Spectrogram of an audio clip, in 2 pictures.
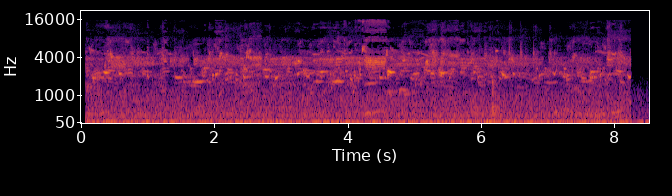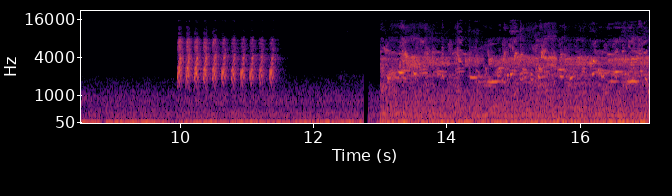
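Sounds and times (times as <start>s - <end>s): small birds chirping: 0.1s - 8.3s, 13.0s - 17.0s
steady low rumble: 8.2s - 10.0s, 10.8s - 13.0s.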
